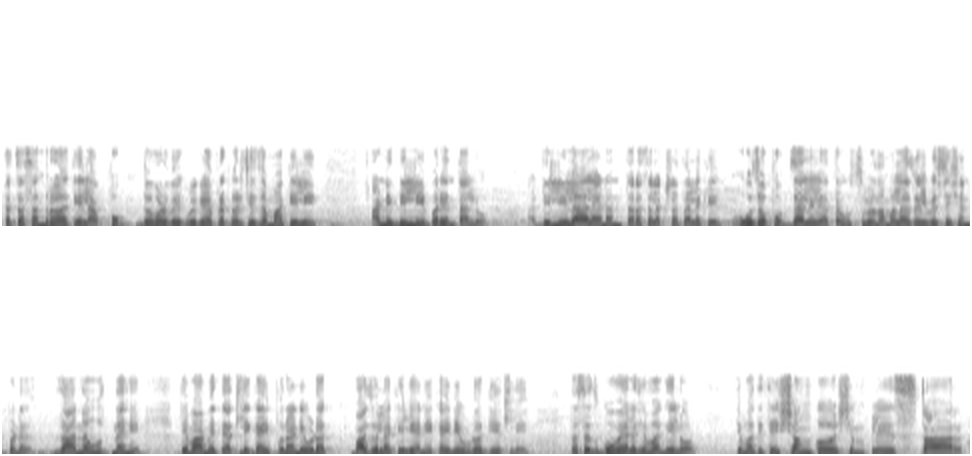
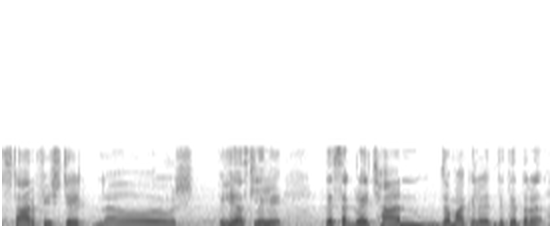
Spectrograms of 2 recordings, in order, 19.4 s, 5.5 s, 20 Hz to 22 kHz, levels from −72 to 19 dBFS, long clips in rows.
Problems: none marked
